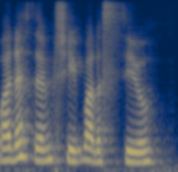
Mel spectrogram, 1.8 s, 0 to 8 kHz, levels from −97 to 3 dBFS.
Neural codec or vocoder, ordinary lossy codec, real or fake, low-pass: codec, 16 kHz, about 1 kbps, DyCAST, with the encoder's durations; none; fake; none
